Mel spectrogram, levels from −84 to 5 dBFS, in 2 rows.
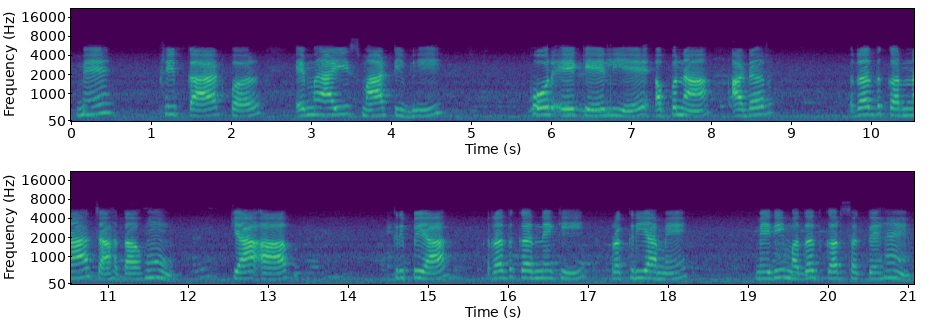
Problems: background sounds at intervals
